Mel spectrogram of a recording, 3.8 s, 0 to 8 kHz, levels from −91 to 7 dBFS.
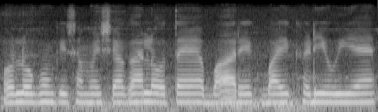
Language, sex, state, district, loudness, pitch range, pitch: Hindi, female, Rajasthan, Bikaner, -15 LUFS, 180-185 Hz, 185 Hz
